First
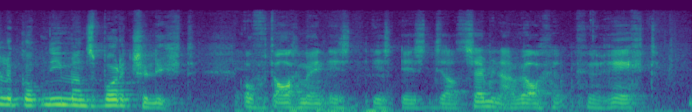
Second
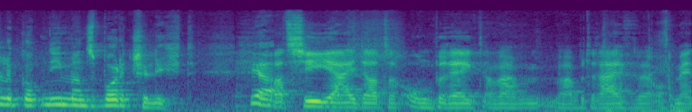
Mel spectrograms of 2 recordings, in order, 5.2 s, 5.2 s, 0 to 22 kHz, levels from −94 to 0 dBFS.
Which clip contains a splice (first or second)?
first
